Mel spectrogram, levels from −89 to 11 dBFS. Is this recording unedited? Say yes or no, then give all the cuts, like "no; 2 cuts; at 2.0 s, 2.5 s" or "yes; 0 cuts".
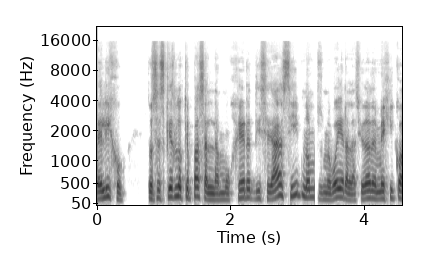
no; 1 cut; at 3.2 s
